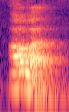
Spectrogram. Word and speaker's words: hour: An hour.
